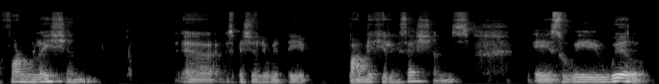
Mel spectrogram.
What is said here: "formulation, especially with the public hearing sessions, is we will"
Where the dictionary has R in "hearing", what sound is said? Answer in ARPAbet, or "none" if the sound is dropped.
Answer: L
